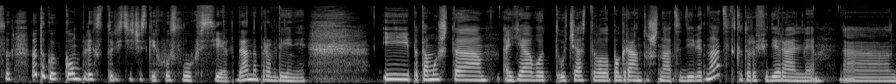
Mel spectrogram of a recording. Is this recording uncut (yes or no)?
yes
